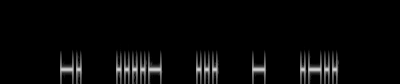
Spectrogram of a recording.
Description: Morse code, heard as a keyed tone, about 30 wpm, spaced as for 17 wpm, 700 Hz. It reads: N4STL
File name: Lesson 14g - Number 2 - Call Signs 30wpm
